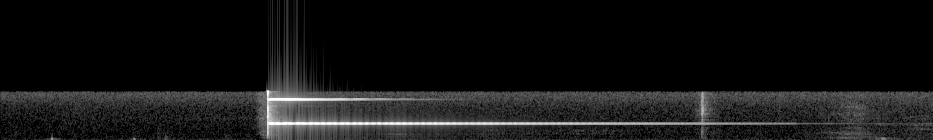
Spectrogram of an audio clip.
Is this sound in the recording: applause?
no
